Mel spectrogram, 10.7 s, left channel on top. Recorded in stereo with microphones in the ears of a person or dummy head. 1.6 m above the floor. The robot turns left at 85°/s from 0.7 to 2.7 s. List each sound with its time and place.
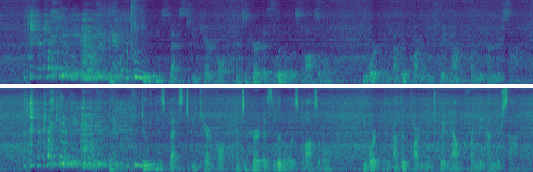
0.5 s throat clearing: 80° right, 0.9 m; by 3.0 s 110° left, 0.9 m
2.2 s a man speaking: 15° right, 0.6 m; by 10.6 s 60° right, 0.6 m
